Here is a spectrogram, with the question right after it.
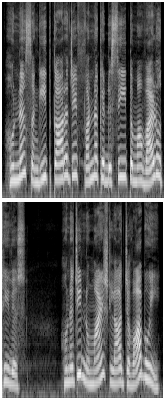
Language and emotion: Sindhi, surprised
